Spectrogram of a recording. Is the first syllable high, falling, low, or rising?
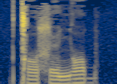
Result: low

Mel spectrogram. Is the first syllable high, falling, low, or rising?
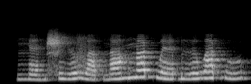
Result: low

